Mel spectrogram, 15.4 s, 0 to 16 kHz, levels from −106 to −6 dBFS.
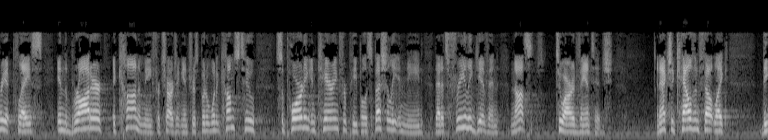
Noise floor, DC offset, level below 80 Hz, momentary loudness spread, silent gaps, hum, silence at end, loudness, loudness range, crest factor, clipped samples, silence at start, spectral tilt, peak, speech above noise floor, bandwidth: -65 dBFS; under 0.1%; -70 dBFS; 14 LU; none; none; 0 s; -35 LUFS; 4 LU; 22 dB; under 0.1%; 0 s; -2.5 dB/octave; -14 dBFS; 30 dB; 7.4 kHz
